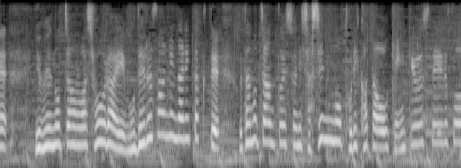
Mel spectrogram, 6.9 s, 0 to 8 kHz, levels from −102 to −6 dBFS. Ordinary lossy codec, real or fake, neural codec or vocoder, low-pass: none; real; none; 7.2 kHz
